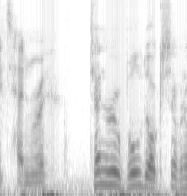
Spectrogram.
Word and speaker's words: Tenryu: thank you Well done, that's uh tell you what it's a whippy whippy rod How would you even say that? Tenryu? i pronounce it ten roo most people seem to say tenrou Tenryu bulldogs seven o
